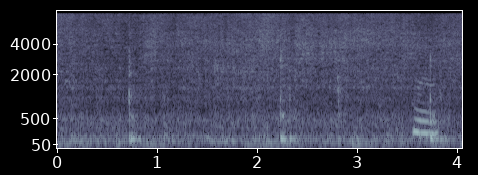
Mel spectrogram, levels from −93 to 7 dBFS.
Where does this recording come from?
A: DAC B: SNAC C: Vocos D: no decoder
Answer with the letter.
C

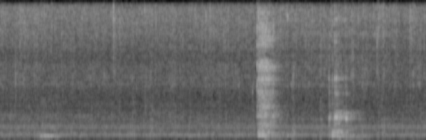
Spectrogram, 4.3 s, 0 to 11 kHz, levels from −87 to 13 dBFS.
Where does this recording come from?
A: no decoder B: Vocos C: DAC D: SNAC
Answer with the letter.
A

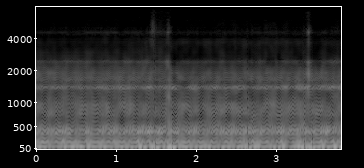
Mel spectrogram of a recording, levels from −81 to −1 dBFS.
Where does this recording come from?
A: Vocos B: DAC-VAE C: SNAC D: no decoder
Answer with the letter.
A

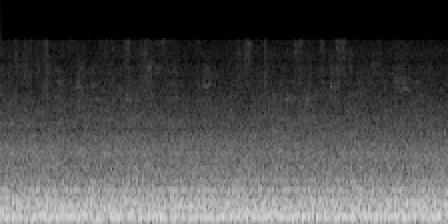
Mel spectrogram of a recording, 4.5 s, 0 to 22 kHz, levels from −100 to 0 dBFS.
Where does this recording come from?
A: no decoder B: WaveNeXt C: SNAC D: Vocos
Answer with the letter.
D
